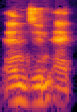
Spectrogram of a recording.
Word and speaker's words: Nginx: Nginx. Tulisannya nging, bacanya Nginx.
